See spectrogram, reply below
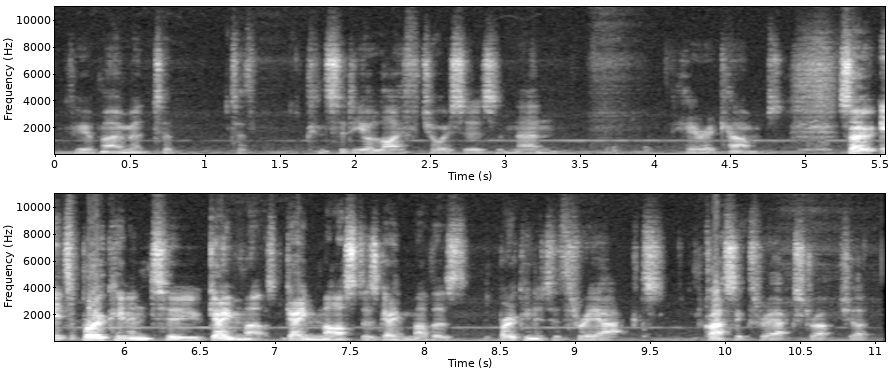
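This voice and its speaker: A man's voice: sits low, sharp tone, a little hiss or hum, rough recording. A man, the game master and co-host, chatting casually and rambling in a self-correcting way as he reviews a game.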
